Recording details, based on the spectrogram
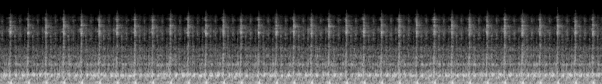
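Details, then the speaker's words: Barn-find Lister D petrol engine on a trolley with an Aerograph compressor, remounted after first start-up with fuel leak fixed and new plug: steady single-cylinder thump about five beats a second, engine shaking partly because the new coach mounting bolts aren't sitting well. "so part of the reason why the engine was a a bit jumpy was that the coach that the the the new coach bolts when sprint's sitting very well"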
